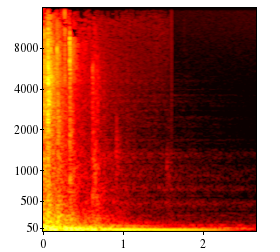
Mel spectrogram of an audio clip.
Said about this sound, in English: She slammed the door so hard, a picture frame fell off the wall, shattered on the ground.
